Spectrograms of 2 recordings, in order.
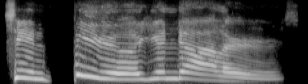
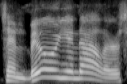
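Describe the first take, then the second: First: It is said in a Doctor Evil voice. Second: It is said in his normal voice.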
